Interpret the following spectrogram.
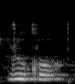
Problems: background sounds at intervals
